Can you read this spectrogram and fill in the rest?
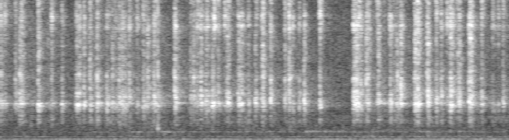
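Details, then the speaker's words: GE dishwasher making a racket in drain mode: steady pump hum under a busy, clattering rattle from a hard object caught at the chopper; foreign object in drain chopper. "it's going to be something inside that the waist basket I'll let it drain out and then show you what I'm talking about"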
